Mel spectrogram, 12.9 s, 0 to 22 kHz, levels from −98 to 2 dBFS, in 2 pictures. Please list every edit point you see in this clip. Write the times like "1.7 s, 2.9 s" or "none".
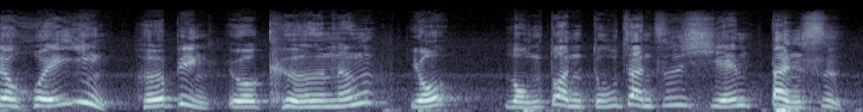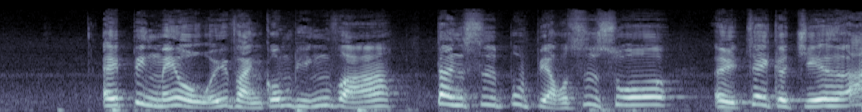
0.9 s, 2.9 s, 5.7 s, 9.6 s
